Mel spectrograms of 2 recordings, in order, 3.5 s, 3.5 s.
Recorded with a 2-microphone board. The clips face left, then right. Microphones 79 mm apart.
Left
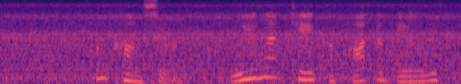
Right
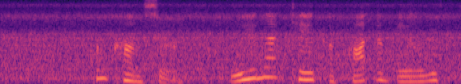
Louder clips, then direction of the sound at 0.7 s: Right 6 dB; 40° right (ahead or behind).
